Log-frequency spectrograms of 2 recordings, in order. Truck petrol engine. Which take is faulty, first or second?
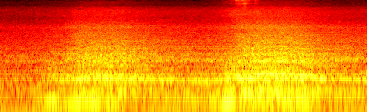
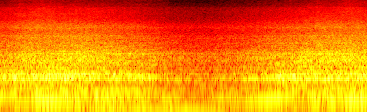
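first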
